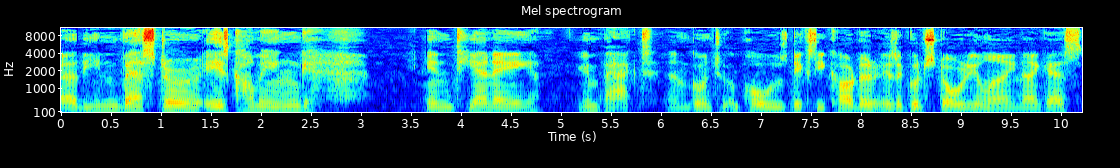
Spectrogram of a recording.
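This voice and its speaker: With noticeable background noise but a dry, close sound with no echo, a man of fairly high pitch speaks at a very slow pace in a monotone, flat intonation. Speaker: wrestling show reviewer. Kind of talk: show review commentary.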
